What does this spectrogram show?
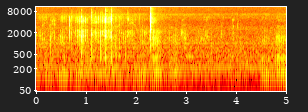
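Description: Crisp, irregular crunching comes in quick bursts as a Maine Coon cat chews dry kibble, with a few louder cracks between quieter patches. A steady low hum sits underneath.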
